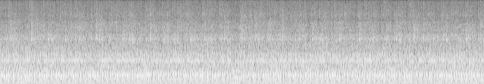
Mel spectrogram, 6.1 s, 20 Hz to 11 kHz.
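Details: Rebuilt Mercury 115 two-stroke outboard, test run on mixed gas after a rebuild for a severely worn piston: loud, steady, even buzz with none of the former knock; normal running.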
